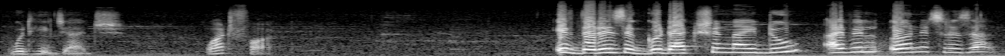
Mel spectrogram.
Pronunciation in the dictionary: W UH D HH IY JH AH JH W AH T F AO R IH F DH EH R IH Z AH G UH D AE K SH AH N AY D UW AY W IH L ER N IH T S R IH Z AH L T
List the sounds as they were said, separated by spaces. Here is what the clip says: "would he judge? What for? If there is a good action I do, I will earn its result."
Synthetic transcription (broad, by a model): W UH D HH IY JH AH JH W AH T F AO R IH F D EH R IH Z AH G UH D AE K SH AH N AY D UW AY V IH L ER N IH T S R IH Z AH L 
